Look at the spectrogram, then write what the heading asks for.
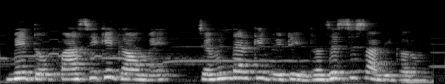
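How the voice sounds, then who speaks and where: A woman's voice: fairly high pitch, moderate pace, darkish tone, reverberant, soft background music, lightly acted. A woman playing an innocent, trusting young village woman in love in a cartoon story. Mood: disbelieving. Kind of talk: Hindi cartoon story dialogue.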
